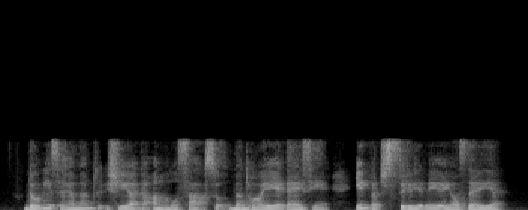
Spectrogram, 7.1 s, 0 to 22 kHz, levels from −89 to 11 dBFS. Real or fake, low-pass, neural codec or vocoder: fake; 7.2 kHz; codec, 16 kHz, 0.5 kbps, FunCodec, trained on LibriTTS, 25 frames a second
